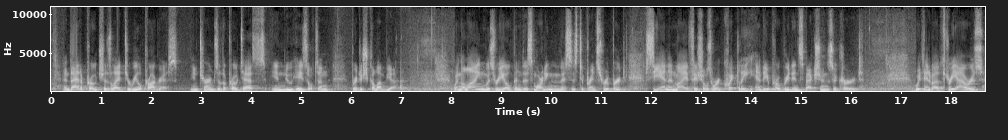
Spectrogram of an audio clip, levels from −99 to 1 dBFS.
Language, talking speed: English, 150 wpm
